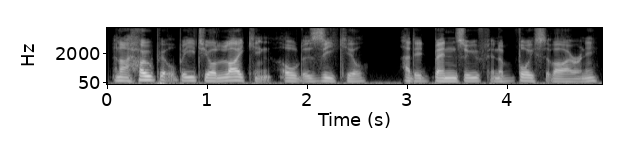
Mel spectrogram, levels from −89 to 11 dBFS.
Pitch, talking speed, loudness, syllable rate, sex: 115 Hz, 230 wpm, -20 LUFS, 5.8 syllables/s, male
